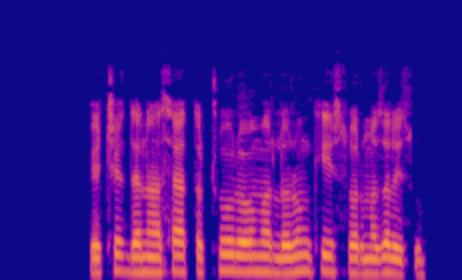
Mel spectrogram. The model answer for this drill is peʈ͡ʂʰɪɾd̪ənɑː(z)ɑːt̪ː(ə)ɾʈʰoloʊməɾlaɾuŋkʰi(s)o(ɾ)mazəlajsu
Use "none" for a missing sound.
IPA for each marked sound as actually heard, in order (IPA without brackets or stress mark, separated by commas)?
s, ə, s, ɾ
